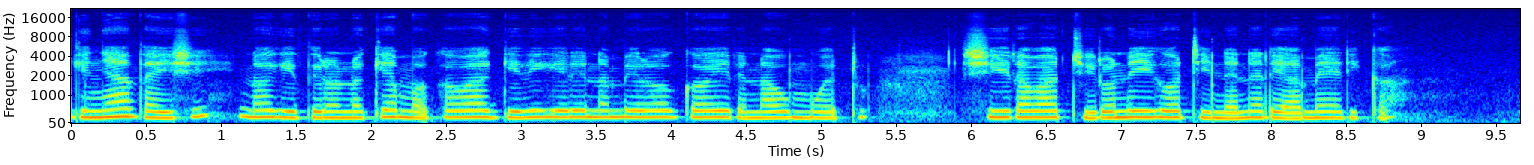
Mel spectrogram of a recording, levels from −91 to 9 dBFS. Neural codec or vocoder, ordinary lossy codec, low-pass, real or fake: none; none; 19.8 kHz; real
